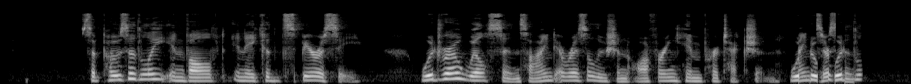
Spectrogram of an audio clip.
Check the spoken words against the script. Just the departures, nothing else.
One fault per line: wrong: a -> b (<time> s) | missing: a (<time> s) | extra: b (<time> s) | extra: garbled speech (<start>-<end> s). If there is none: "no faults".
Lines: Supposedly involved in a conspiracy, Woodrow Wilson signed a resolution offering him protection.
extra: garbled speech (7.9-8.6 s)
